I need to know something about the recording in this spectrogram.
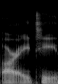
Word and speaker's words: Rat: Now take the word for council, which is rat, spelled r a t. They pronounce that rat, too.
